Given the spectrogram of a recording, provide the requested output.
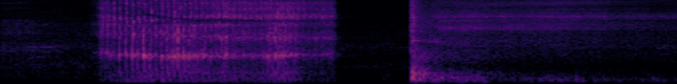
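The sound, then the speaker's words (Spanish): A person imitates the snoring of someone asleep with a long, rasping inhaled snore, a brief pause, then a shorter snorting exhale, loud. “Yo no sé cómo dormirá usted, pero a veces uno hasta hace ruido, ¿verdad? Así.”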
